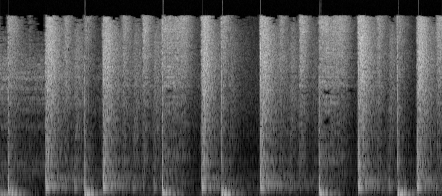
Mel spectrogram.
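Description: Background rock music in a drum-kit passage: bass drum and snare hits about twice a second, with cymbals.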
